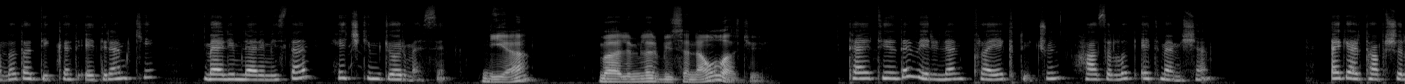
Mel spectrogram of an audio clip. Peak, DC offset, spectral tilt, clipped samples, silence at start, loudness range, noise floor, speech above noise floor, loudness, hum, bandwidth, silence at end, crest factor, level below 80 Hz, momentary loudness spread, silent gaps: -8 dBFS; under 0.1%; -5.5 dB/octave; under 0.1%; 0 s; 3 LU; -64 dBFS; 36 dB; -29 LUFS; none; 16.5 kHz; 0 s; 20 dB; -68 dBFS; 13 LU; 8.13-8.37 s, 12.63-13.05 s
